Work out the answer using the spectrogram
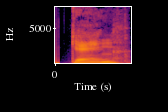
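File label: "geng", Cantonese, mid rising tone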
